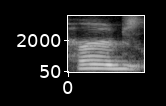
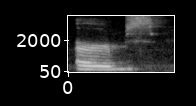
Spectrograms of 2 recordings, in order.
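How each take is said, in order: First: "herbs" with an audible h at the start; herbs, h sounded. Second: "herbs" said as "erbs", no h; herbs, h dropped. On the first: Telling viewers how Canadians say it, "herbs" with h sounded. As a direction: say "herbs" as "hurbs", h first. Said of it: "they say herbs like a Rasta". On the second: Doubting Canadians say it so, "herbs" as "erbs". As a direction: say "herbs" starting on the vowel: erbs. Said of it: "I don't think Canadians say". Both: Shown as a demonstration.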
